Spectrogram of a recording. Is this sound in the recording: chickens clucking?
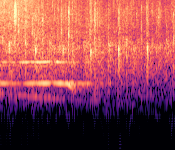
no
